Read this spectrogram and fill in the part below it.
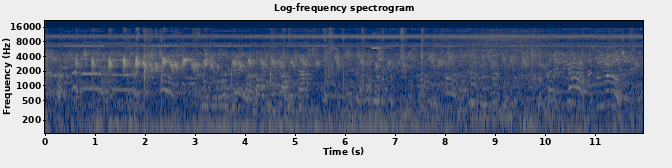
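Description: Birds chirping and singing outdoors in a rural area, a steady mix of calls including what sounds like a rooster and fowl, with people talking over them throughout.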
